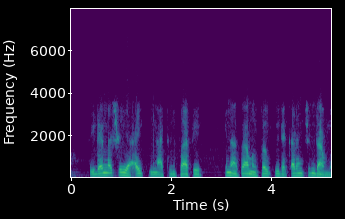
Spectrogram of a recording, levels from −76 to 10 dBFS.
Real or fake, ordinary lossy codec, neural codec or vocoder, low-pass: fake; Opus, 16 kbps; codec, 16 kHz, 4 kbps, X-Codec, HuBERT features, trained on balanced general audio; 7.2 kHz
